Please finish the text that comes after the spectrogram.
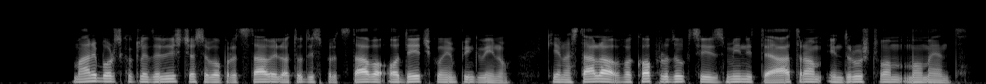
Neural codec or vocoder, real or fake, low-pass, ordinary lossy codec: vocoder, 44.1 kHz, 128 mel bands every 256 samples, BigVGAN v2; fake; 5.4 kHz; none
